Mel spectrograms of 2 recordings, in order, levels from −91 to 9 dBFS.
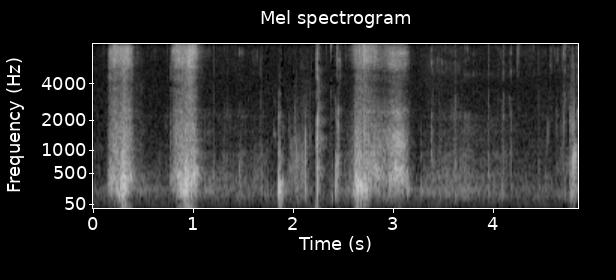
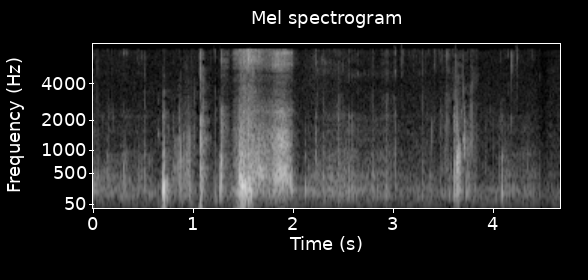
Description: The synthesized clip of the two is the first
